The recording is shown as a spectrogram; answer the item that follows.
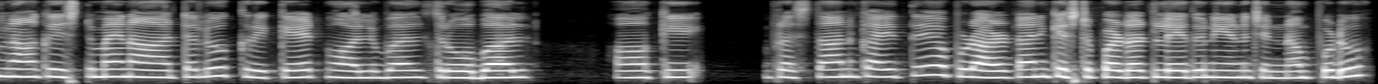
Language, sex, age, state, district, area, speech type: Telugu, female, 18-30, Andhra Pradesh, Anakapalli, rural, spontaneous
